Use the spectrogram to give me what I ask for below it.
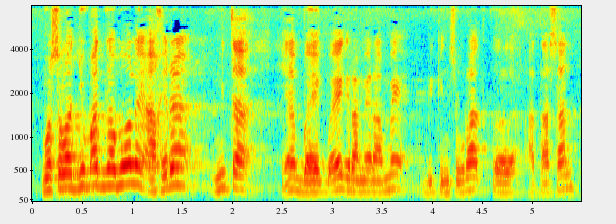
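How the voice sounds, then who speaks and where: A man's voice: high voice, moderate pace, vocal fry. Guy teaching a religious class, jokey and slangy, acts out little scenes, echoey hall. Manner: lively, joking with slangy asides and acted-out dialogue. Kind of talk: Islamic study lesson.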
